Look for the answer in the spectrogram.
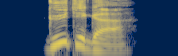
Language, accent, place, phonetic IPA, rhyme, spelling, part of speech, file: German, Germany, Berlin, [ˈɡyːtɪɡɐ], -yːtɪɡɐ, gütiger, adjective, De-gütiger.ogg
- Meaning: inflection of gütig: 1. strong/mixed nominative masculine singular 2. strong genitive/dative feminine singular 3. strong genitive plural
